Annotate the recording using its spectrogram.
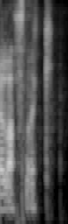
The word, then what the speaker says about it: Lassnack: Väldigt så här som det låter. Eh, och det är från Tyskland, eller så är det är tyskt. Så att, ja. – Man kanske uttalar det annorlunda i Tyskland, jag vet inte. Men vi säger Lassnack.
